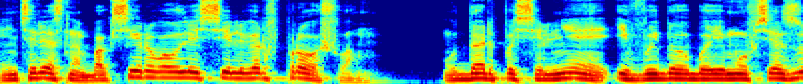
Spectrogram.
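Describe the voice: This plain reading aloud has ordinary pitch variation over a quiet background.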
